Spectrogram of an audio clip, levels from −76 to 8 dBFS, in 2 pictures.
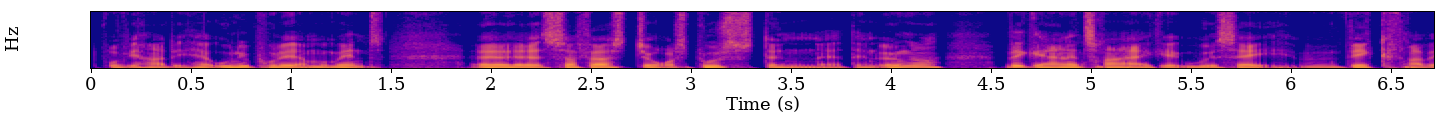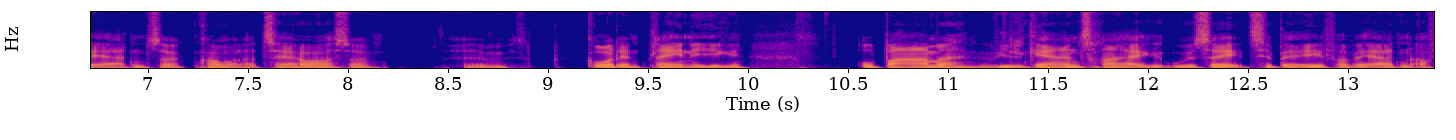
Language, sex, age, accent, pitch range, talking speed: Danish, male, 40-59, native, 100-130 Hz, 180 wpm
